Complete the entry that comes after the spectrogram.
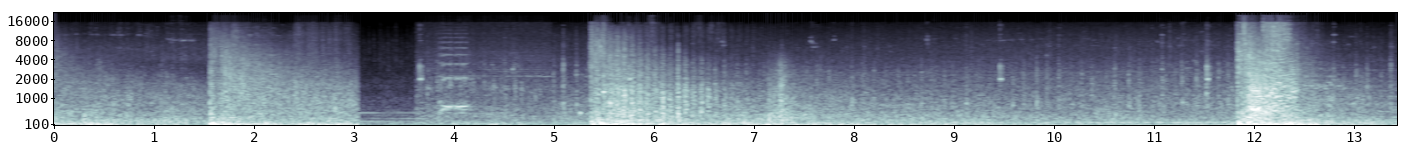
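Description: Tank cannons firing high-explosive shells in an Xbox tank battle game: several loud, sharp booming blasts spaced a few seconds apart, each followed by a rumbling tail, over continuous engine and mechanical noise.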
